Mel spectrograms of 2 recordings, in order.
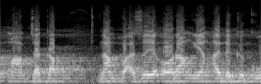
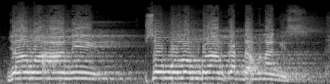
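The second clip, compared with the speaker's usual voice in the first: amused telling; 11 semitones higher than usual. Real, not acted. Telling about pilgrims crying early.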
